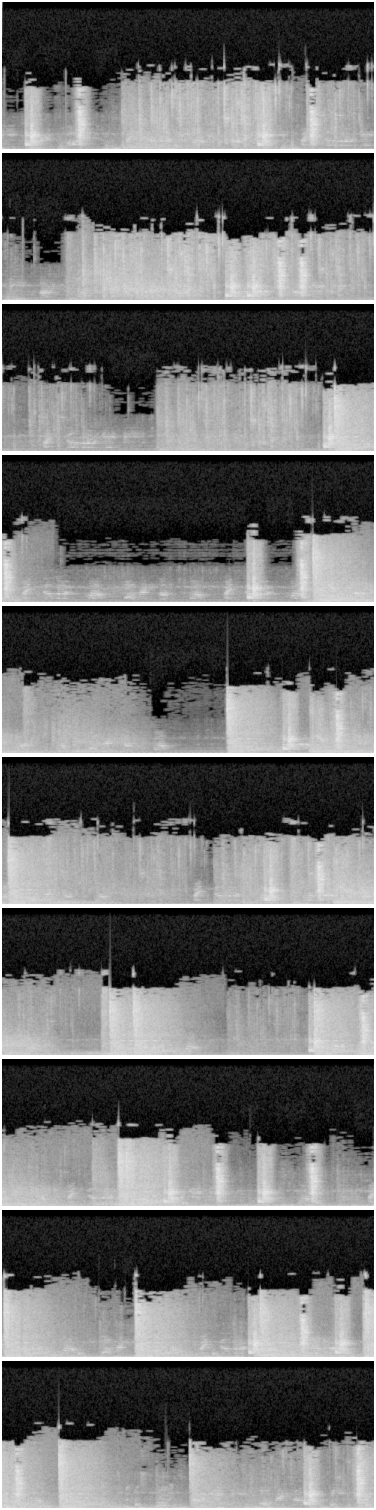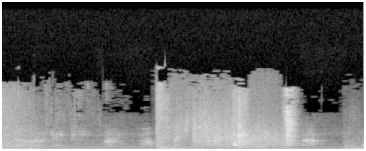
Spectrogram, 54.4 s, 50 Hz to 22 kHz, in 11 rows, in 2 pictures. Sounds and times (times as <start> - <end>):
Speech: 0.0 - 2.8, 3.4 - 6.2, 10.4 - 11.9, 15.0 - 22.1, 23.6 - 26.3, 27.4 - 29.3, 31.7 - 32.5, 35.2 - 36.3, 38.2 - 39.0, 39.6 - 45.3, 47.8 - 53.9.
